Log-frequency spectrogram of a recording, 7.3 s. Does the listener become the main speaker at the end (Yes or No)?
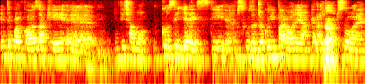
Yes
